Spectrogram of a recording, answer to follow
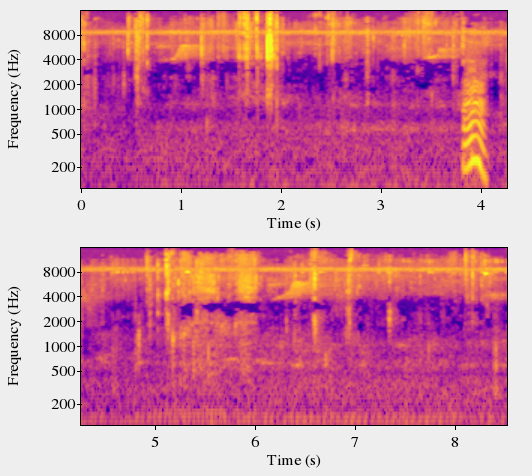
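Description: Faint chewing and small mouth clicks of people eating, with a single short 'hmm' about four seconds in.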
